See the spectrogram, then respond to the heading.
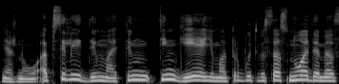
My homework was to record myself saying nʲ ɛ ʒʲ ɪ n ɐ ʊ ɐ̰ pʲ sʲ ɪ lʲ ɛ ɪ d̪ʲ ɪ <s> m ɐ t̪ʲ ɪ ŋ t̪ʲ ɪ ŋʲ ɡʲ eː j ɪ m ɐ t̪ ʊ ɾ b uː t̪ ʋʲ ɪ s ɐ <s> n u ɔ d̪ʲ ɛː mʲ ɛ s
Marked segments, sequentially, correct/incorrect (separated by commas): incorrect, correct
